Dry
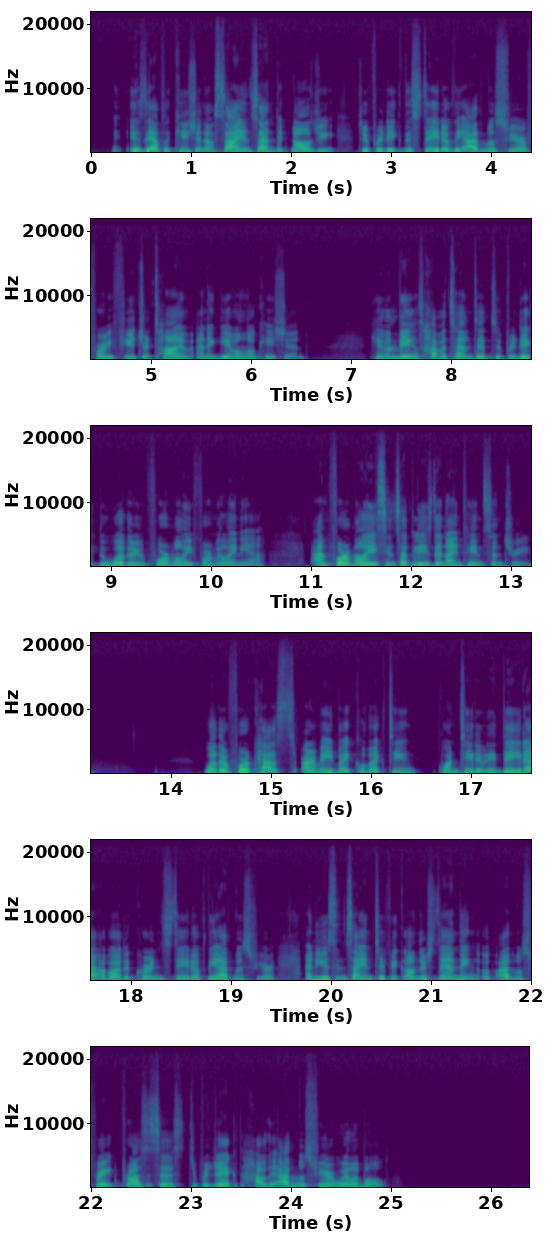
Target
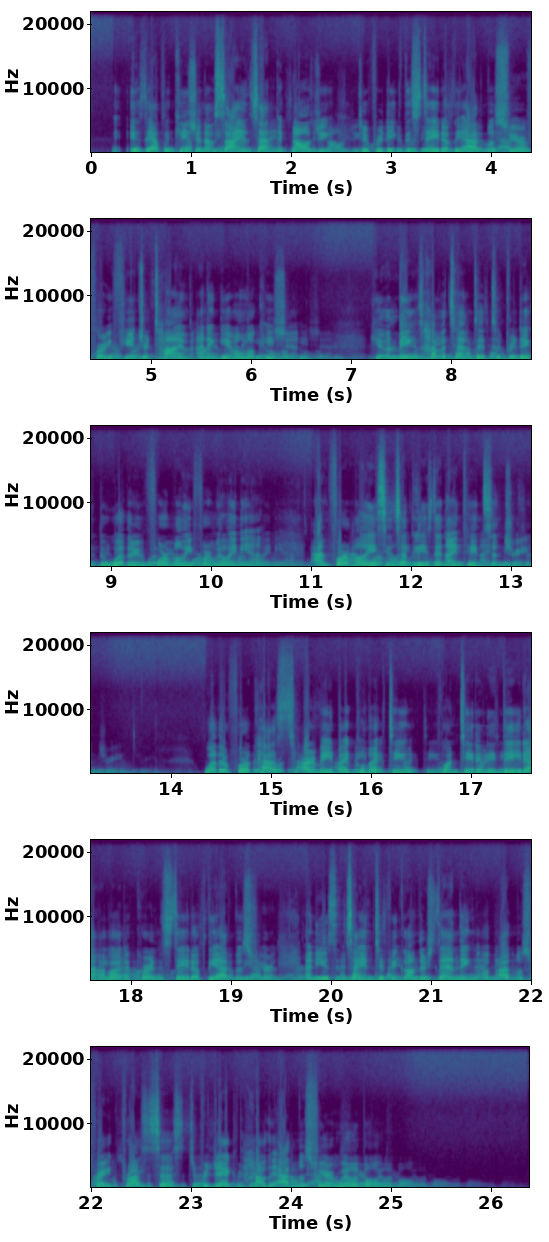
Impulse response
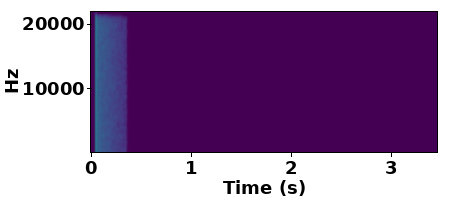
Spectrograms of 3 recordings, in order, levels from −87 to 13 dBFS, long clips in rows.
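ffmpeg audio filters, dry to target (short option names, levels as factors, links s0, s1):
-filter_complex "[0:a]acompressor=threshold=0.0282:ratio=2.5,asoftclip=type=hard:threshold=0.075,crystalizer=i=2:c=0,acompressor=mode=upward:threshold=0.00501:ratio=2.5,asplit=2[s0][s1];[s1]adelay=342,lowpass=f=910:p=1,volume=0.501,asplit=2[s2][s3];[s3]adelay=342,lowpass=f=910:p=1,volume=0.32,asplit=2[s4][s5];[s5]adelay=342,lowpass=f=910:p=1,volume=0.32,asplit=2[s6][s7];[s7]adelay=342,lowpass=f=910:p=1,volume=0.32[s8];[s2][s4][s6][s8]amix=inputs=4:normalize=0[s9];[s0][s9]amix=inputs=2:normalize=0,volume=1.41"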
